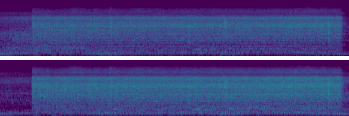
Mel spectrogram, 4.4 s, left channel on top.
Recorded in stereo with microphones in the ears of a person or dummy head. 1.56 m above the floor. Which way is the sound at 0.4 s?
15° right (ahead or behind).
